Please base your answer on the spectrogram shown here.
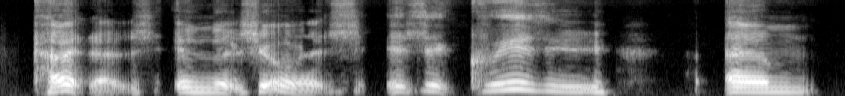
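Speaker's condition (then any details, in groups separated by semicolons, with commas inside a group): Cerebral palsy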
